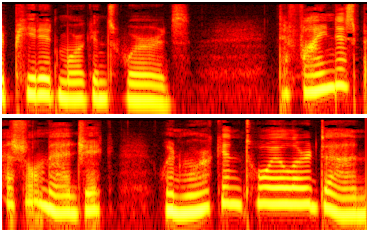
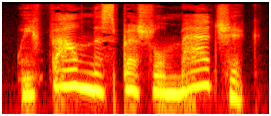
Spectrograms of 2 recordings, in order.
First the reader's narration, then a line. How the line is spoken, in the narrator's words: she whispered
